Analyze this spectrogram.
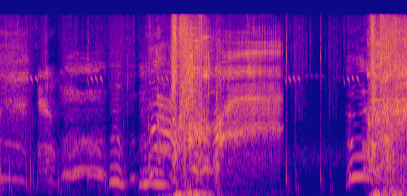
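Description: A knife slashes into flesh with a wet thud.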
